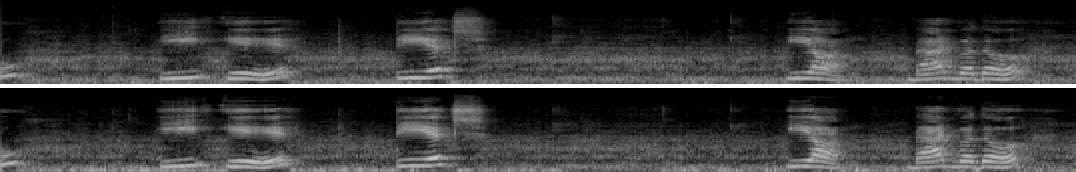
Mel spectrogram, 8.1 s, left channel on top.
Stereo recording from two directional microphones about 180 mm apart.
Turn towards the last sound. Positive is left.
turn(degrees=-55)  # may be behind; listen again after turning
